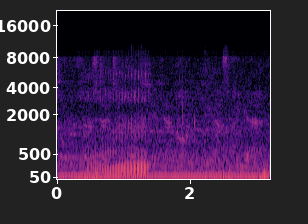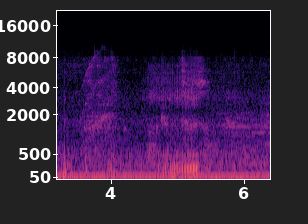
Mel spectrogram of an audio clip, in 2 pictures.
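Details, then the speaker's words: Sleeping pit bull, two deep rumbling snores against a steady low hum in the room, webcam recording; snoring. "snores louder than a grown man."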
